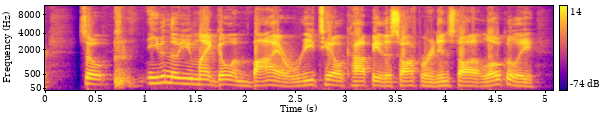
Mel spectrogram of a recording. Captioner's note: cough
